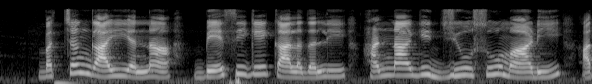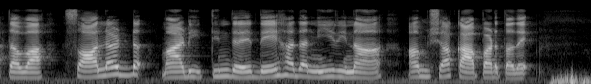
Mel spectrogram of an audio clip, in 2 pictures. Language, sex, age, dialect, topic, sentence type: Kannada, female, 60-100, Coastal/Dakshin, agriculture, statement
